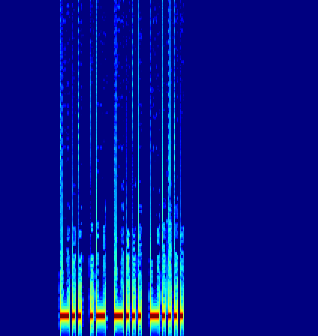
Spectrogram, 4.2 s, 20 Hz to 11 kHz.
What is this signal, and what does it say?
Morse code, heard as a keyed tone, about 30 wpm, 700 Hz. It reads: DAB6
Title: All Cut Numbers - 4-Digit 30wpm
